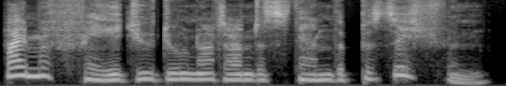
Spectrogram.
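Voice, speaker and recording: A man voicing a sweetly menacing middle-aged woman official who speaks softly with a shrill edge. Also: big pitch swings, a little fast, no echo, clean studio sound. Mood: icily polite. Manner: soft, deadly, with a shrill edge.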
